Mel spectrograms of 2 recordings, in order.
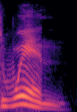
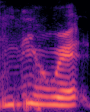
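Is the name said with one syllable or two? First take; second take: one; two. First: The name is said with one syllable. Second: The name is said with two syllables. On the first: The speaker calls it right. "Just win" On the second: The speaker calls it wrong. "Not not new win"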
